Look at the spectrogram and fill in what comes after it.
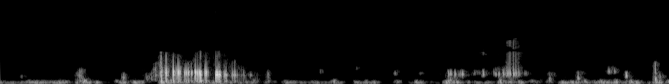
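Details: Gurgling, rumbling bursts with low bubbling between them; ordinary stomach growling (borborygmi) from gas and fluid moving through the gut.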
